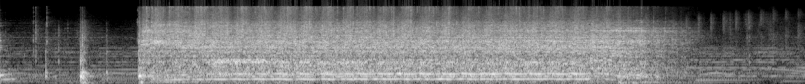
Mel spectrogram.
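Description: Personal bullet-style blender grinding pomegranate seeds: after a click, the motor starts abruptly about a second and a half in, runs loud and steady with a constant hum for about five seconds, then winds down as it is released.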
